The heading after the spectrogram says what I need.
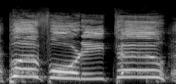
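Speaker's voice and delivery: high, drawn-out snap call; loud stretched play call; quarterback cadence. Acted. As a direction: holler it out like a quarterback. Acting out calling the snap.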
